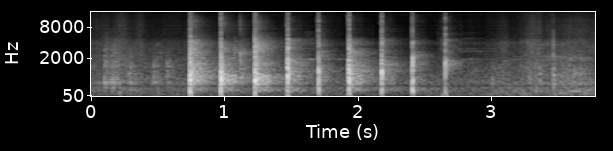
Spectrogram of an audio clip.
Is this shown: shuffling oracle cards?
no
